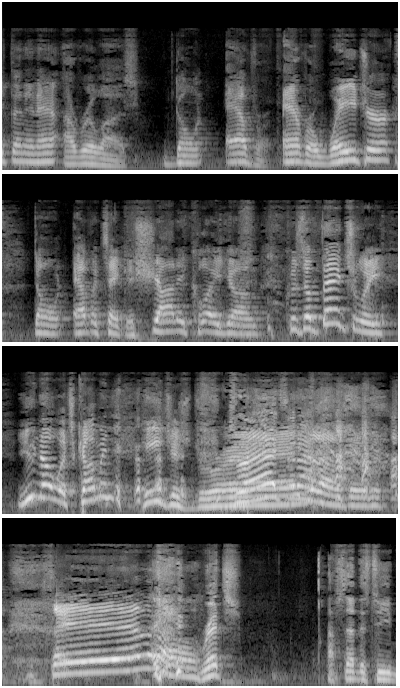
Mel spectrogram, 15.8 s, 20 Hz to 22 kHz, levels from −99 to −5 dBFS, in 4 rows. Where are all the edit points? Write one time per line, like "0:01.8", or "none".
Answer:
0:02.7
